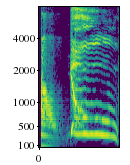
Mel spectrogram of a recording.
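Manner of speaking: very high, loud cry; thundering no. Acted. Redbeard sees the fish near his boat. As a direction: thunder it in despair. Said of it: "thunders Redbeard".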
